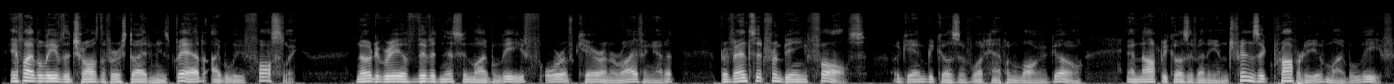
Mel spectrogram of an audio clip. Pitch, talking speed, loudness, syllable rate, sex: 110 Hz, 215 wpm, -19 LUFS, 6.7 syllables/s, male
